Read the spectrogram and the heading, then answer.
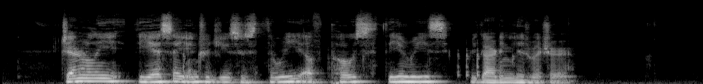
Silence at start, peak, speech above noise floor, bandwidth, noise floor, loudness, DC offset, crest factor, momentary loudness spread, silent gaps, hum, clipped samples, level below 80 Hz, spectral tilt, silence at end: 0.6 s; -2 dBFS; 42 dB; 11 kHz; -59 dBFS; -18 LUFS; under 0.1%; 16 dB; 10 LU; none; none; under 0.1%; -42 dBFS; -5 dB/octave; 1.3 s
